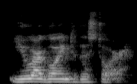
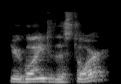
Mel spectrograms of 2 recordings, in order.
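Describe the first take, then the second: First: The pitch stays level or falls at the end. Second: The pitch rises at the end. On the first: It is a statement. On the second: It is a question.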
